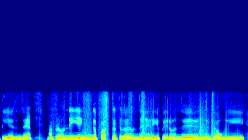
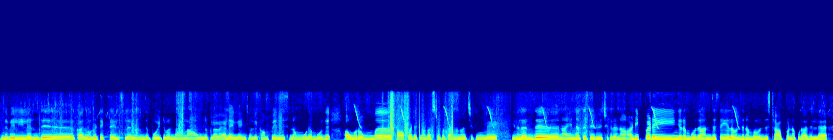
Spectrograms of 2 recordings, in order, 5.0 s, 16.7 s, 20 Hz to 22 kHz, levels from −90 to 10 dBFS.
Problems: none marked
